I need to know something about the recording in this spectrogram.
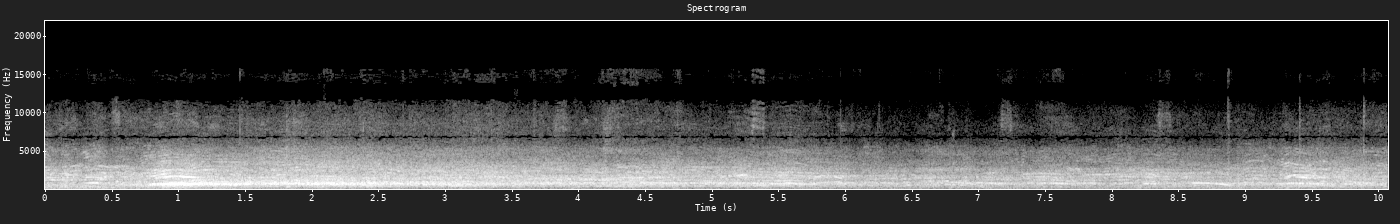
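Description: A large crowd cheers and shouts loudly in a big echoing hall.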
